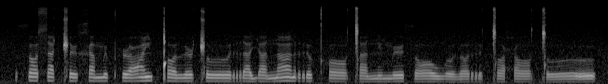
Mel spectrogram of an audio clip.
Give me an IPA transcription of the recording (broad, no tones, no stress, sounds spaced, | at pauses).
θ ɔ s a ǁ ø x a m ø pʰ ə˞ ʕ ĩ ǃ ɔ ð ə˞ ǁ ʊː r a j a n ã r ʊ kʰ ɔː ǀ a n ĩ m ø θ ɔː w o ð ɔ r ʊ ǀ ɔ ħ ɔː ǀ ʊː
